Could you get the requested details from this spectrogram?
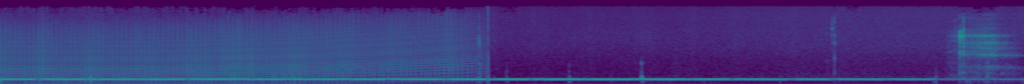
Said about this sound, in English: So that's a nice demonstration of how lovely digital oscillators can sound and how harsh.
